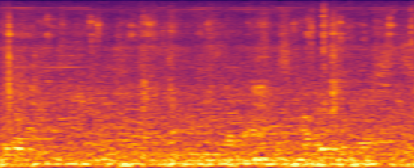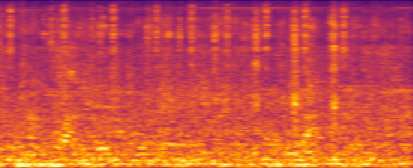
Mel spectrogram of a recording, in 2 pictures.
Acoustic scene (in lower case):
crowded indoor space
